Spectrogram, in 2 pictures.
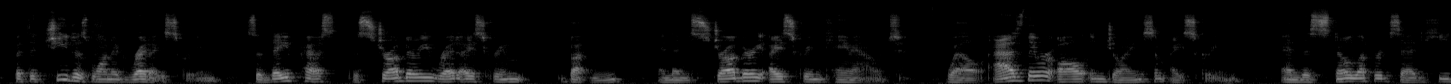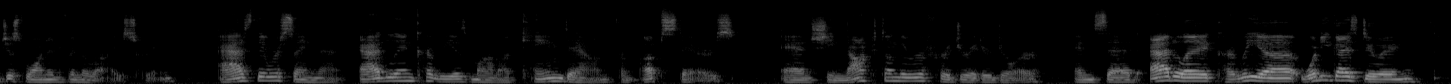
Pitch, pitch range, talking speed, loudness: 125 Hz, 110-150 Hz, 150 wpm, -40 LUFS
